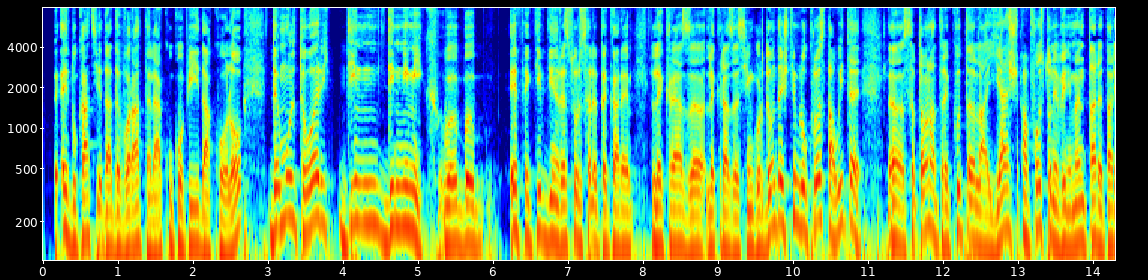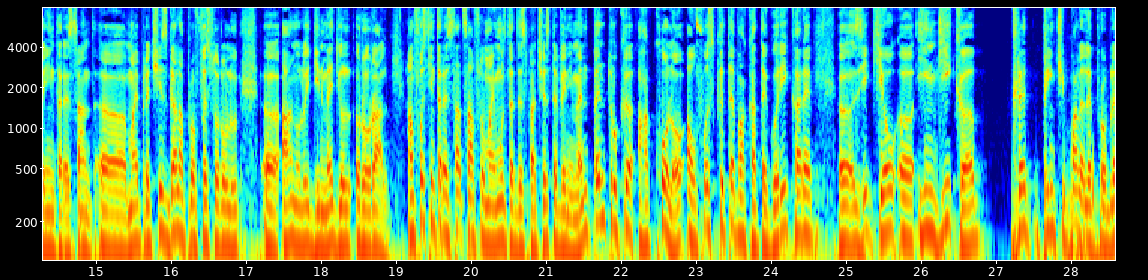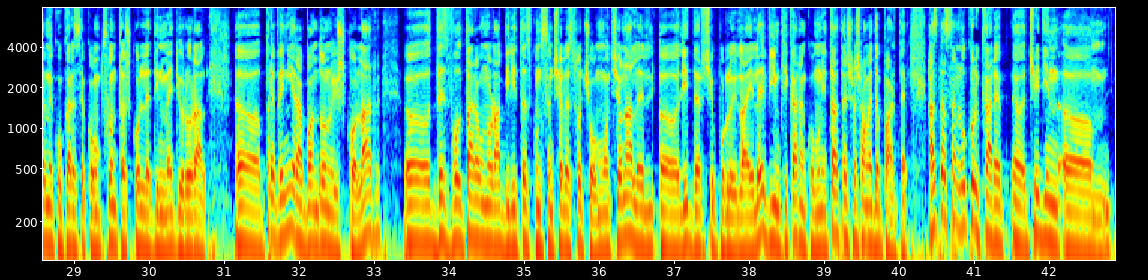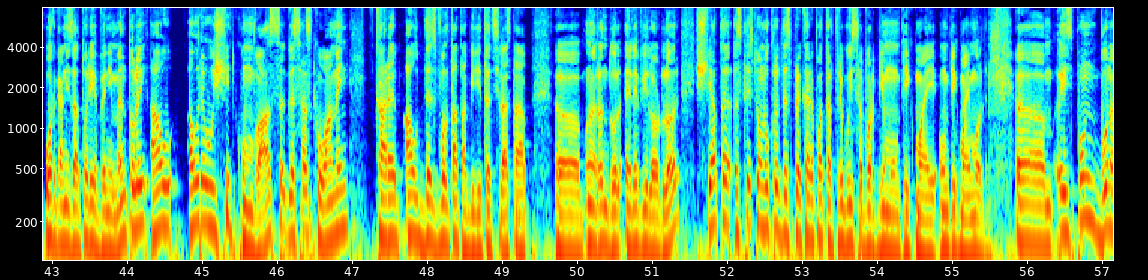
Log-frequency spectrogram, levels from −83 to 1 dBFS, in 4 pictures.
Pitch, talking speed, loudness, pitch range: 130 Hz, 160 wpm, -16 LUFS, 115-150 Hz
